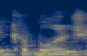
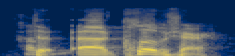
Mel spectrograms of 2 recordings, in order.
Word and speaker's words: Klobuchar: I haven't looked at what the results are in, but like say Kablucher or Kabluchar. How do you say it? Klobuchar.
